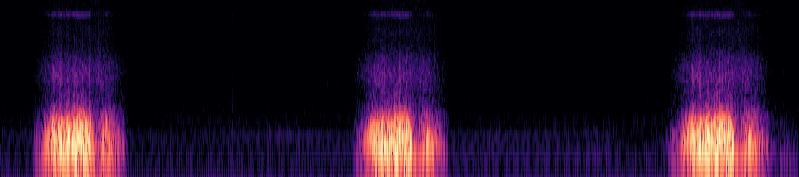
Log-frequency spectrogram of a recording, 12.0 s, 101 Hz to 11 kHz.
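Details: An adult male patient breathes deeply through his mouth during chest auscultation in a respiratory exam: three soft, low rushing breaths at about 12 a minute, inspiration longer than expiration, no wheeze or crackle: normal breath sounds.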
